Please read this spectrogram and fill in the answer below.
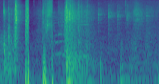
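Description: Storm door swinging shut behind a cat: a quick cluster of about four sharp knocks and thuds, half a second to a second in.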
